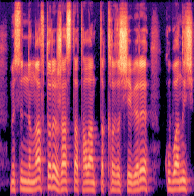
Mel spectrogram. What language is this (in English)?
Kazakh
